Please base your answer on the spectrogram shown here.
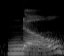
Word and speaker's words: know: K, knit, silent K, know, to know, sounds exactly the same as know.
